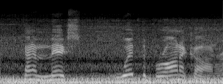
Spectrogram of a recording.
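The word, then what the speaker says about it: Peranakan: You get a lot of people from, they're called the Peronicons. They're the first people that were here. So that's pronounced Peronicon.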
